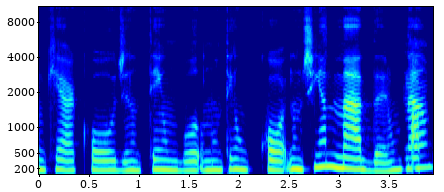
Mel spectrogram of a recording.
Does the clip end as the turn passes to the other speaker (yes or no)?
no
